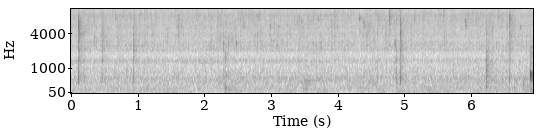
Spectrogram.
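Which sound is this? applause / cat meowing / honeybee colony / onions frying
onions frying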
